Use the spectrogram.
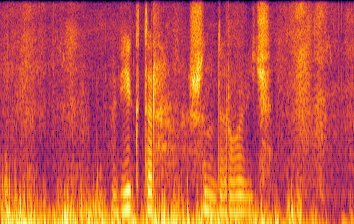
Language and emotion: Russian, neutral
